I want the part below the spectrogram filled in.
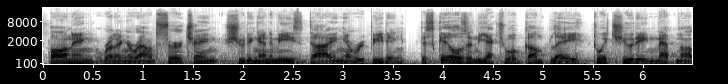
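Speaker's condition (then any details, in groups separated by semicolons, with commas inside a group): No condition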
